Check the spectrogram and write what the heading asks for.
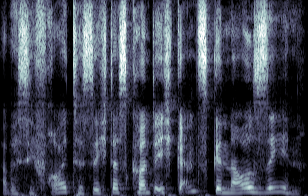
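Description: A woman reads a children's storybook aloud. Her voice sits at a middle pitch. She tells the story clearly and evenly. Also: a little slow, darkish tone. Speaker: narrator.

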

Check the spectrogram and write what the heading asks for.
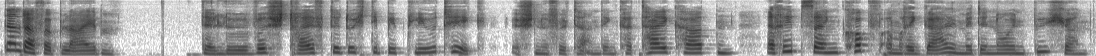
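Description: Slow, expressive woman reading a story. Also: medium pitch. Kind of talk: children's story read aloud.

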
